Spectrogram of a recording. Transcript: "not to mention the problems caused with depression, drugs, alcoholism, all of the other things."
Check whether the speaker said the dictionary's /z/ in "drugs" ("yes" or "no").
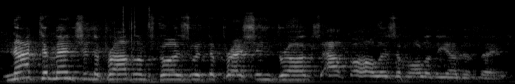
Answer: yes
